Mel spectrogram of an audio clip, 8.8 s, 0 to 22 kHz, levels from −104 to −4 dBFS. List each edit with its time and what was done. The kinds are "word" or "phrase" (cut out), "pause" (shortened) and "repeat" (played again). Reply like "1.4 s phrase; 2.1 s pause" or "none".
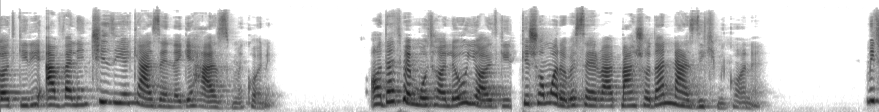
5.1 s phrase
